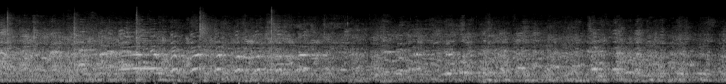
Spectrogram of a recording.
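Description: Comedy-club audience laughing at a punchline, many voices together, the laughter tapering off near the end.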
